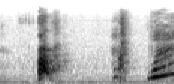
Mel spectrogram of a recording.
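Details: Pet dog Zoey inside a small room gives two short, loud barks about a second apart, followed by a longer rising voiced sound, as a person speaks nearby over a steady low electrical hum.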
